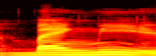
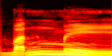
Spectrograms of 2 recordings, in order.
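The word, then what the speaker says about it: bánh mì: Well, I reckon it's like it's not banh mi, it's banh mi.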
